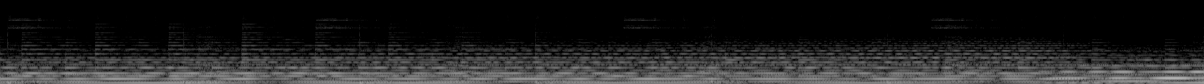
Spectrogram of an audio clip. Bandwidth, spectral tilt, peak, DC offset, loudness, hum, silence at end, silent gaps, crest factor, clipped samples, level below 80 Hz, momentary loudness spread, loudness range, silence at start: 15 kHz; -8 dB/octave; -16 dBFS; under 0.1%; -32 LUFS; none; 0 s; none; 16 dB; under 0.1%; -40 dBFS; 5 LU; 1 LU; 0 s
